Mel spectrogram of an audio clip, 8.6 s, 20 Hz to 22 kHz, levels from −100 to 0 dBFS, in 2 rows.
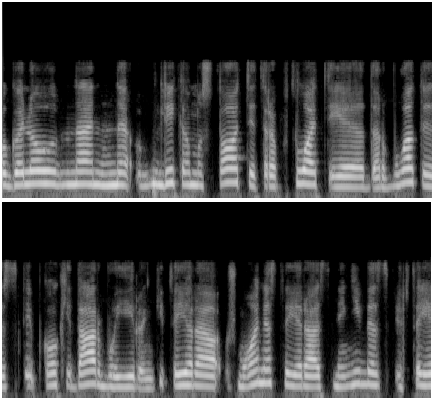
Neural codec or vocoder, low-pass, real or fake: codec, 24 kHz, 0.9 kbps, WavTokenizer, medium speech release version 1; 7.2 kHz; fake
